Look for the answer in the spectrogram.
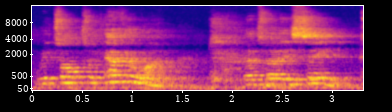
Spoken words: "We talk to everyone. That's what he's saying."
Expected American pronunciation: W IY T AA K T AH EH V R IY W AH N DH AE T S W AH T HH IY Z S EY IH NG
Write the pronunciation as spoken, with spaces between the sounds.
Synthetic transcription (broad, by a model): W IY T AA K T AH EH V R IY W AH N DH AE T S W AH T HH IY S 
